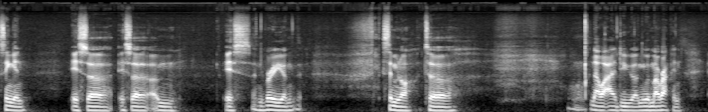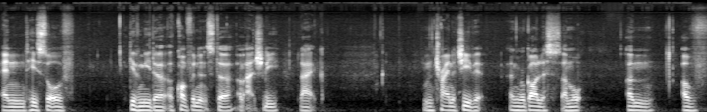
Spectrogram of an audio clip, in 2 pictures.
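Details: Adult male rapper with a stammer, who says music and rapping have helped him; stuttering.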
